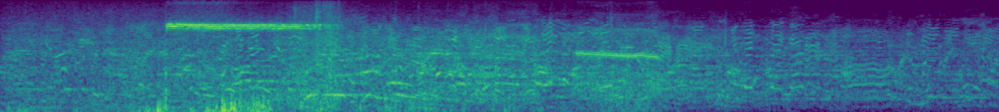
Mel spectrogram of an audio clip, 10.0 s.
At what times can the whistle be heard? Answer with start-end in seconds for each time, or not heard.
1.6-3.5, 5.8-6.7.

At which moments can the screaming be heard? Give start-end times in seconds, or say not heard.
not heard.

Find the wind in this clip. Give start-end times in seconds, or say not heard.
0.0-6.5.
